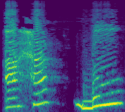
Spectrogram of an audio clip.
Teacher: visible नहीं है, आपको नजर नहीं आ रहा लेकिन आपको सुनाई दे रहा है अहदुन, तो नून साकिन आपको सुनाई दे रहा है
